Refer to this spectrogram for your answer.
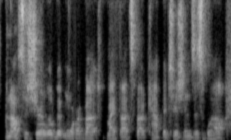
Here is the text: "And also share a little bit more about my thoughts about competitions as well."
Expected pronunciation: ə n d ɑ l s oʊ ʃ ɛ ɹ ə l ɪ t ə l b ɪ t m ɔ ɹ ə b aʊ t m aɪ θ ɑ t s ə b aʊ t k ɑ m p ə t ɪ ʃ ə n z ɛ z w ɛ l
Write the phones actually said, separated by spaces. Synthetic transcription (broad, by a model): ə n ɑ l s oʊ ʃ ɛ ɹ ə l ɪ t l b ɪ t m ɔ ɹ ə b aʊ t m aɪ θ ɑ t s ə b aʊ t k ɑ m p ə t ɪ ʃ ə n z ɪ z w ɛ l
